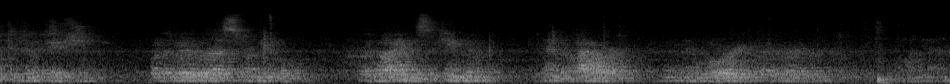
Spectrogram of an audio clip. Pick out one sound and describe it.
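A woman reads aloud with animation through a microphone in an echoing hall.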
